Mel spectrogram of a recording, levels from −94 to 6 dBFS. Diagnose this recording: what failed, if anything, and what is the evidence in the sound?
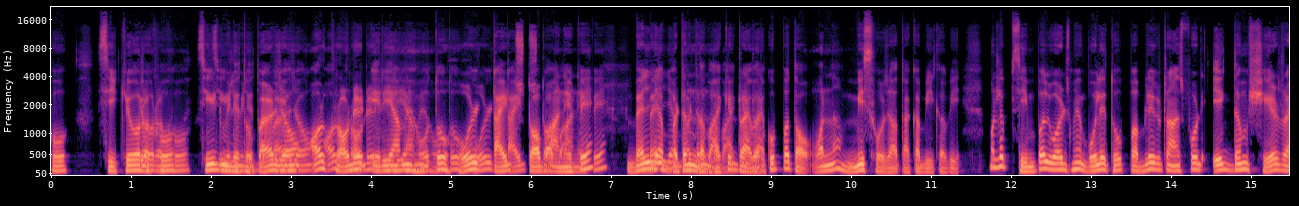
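Doubled audio track from 1.09 to 8.91 s: the speech is joined by a full-band copy trailing by roughly 150 ms, about 5 dB quieter, dry and without room colour, starting and stopping abruptly. Likely cause: a slower second capture path at the driver or routing stage mixing into the recording.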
